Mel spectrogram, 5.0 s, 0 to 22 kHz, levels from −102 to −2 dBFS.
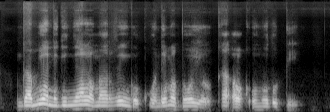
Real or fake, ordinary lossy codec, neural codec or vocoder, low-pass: fake; none; codec, 44.1 kHz, 2.6 kbps, SNAC; none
